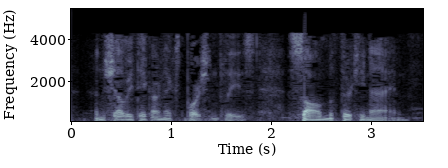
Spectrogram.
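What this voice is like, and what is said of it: FM radio DJ voice. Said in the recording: “That was my best FM DJ voice.”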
